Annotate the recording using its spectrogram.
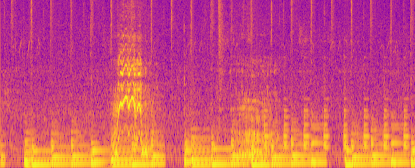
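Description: A horse whinny with a warbling pitch over bouncy background music with a steady beat, followed a couple of seconds later by a lower, weaker call.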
